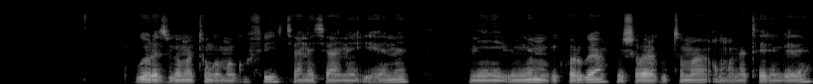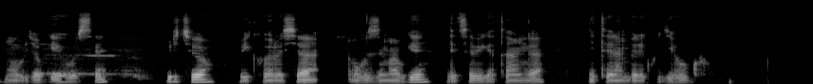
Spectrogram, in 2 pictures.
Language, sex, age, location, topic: Kinyarwanda, female, 50+, Nyagatare, agriculture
